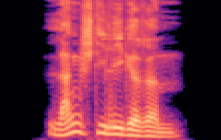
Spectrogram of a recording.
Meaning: strong dative masculine/neuter singular comparative degree of langstielig
- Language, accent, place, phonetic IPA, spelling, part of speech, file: German, Germany, Berlin, [ˈlaŋˌʃtiːlɪɡəʁəm], langstieligerem, adjective, De-langstieligerem.ogg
